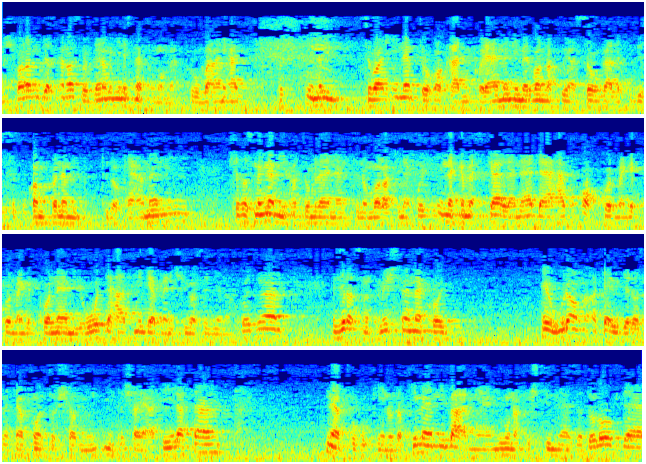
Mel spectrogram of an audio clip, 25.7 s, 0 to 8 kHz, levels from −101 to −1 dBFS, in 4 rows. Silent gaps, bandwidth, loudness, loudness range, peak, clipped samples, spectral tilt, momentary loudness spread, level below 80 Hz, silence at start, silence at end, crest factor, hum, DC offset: none; 5.8 kHz; -24 LUFS; 2 LU; -6 dBFS; under 0.1%; -12 dB/octave; 10 LU; -40 dBFS; 0 s; 0 s; 16 dB; none; under 0.1%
